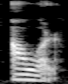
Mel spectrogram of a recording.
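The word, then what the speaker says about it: hour: অ্যান আওয়ার, এইচ এর উচ্চারণ অ এর মতো, যার কারণে এখানে অ্যান বসেছে।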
